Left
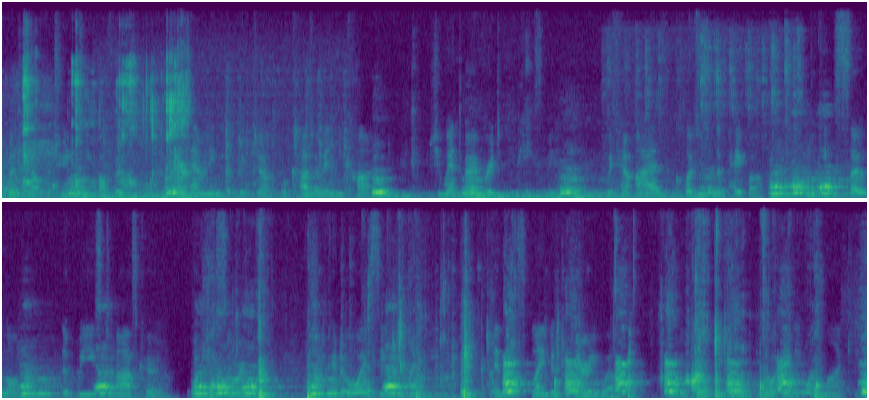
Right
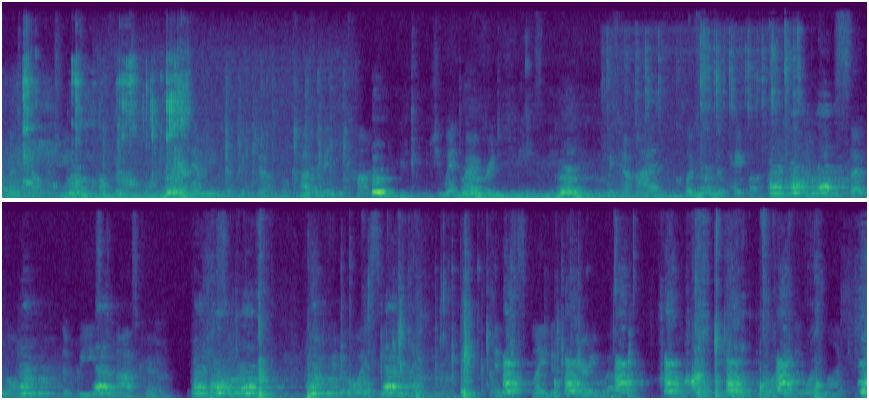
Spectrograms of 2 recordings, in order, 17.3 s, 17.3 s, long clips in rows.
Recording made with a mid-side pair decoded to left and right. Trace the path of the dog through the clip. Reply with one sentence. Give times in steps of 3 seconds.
In this clip you hear the dog on the right from 0 s, in the centre from 12 s and on the right from 15 s.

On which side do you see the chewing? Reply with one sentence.
You can hear the chewing in the centre.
